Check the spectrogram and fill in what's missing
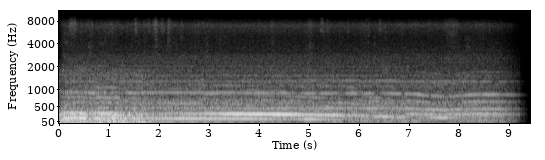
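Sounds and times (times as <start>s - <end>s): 
Class 158 train engine revving down: 0.0s - 9.2s.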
